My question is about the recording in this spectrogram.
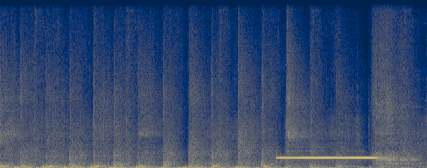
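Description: Quick foot taps and thuds from a fast in-and-out footwork drill, over background music. About three seconds in, an interval timer gives one steady beep about a second long, marking the end of the work interval.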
